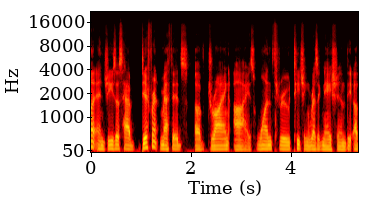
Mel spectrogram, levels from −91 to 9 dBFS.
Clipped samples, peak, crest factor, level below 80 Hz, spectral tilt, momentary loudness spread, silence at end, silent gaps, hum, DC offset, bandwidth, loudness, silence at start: under 0.1%; -10 dBFS; 18 dB; -54 dBFS; -6 dB/octave; 5 LU; 0 s; none; none; under 0.1%; 15 kHz; -28 LUFS; 0 s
